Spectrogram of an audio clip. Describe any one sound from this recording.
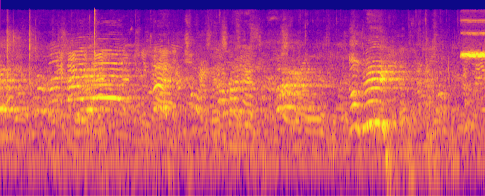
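Spectators shout and cheer loudly in a large echoing hall.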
